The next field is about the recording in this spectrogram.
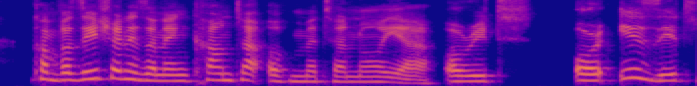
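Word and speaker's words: metanoia: Our word of the day this evening is metaninoia. And the pronunciation for that is metaninoia.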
